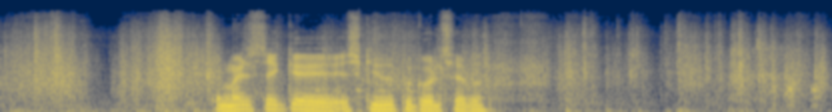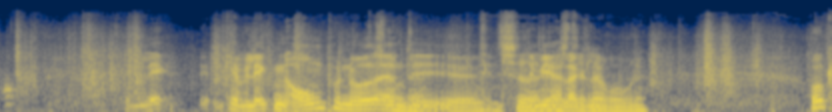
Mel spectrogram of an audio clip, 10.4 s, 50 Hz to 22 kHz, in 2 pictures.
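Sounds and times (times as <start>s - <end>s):
rustling and shuffling movement: 0.0s - 10.3s
speech: 1.3s - 3.2s, 6.1s - 9.4s
large hen clucking: 4.8s - 5.4s.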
